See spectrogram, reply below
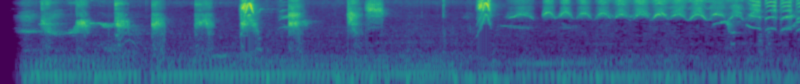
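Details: Kept sunbird singing a varied song said to include mimicked prinia and bulbul phrases: sharp high chirps and short notes, then a fast, even trill of repeated notes, over a low humming background.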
